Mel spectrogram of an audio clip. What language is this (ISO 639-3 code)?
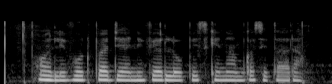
urd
